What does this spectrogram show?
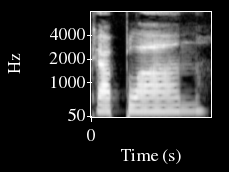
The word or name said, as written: kaplán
